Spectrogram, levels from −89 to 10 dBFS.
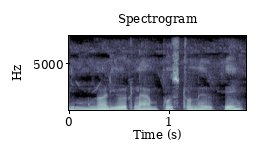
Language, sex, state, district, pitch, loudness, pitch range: Tamil, male, Tamil Nadu, Nilgiris, 90 Hz, -18 LUFS, 85-95 Hz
